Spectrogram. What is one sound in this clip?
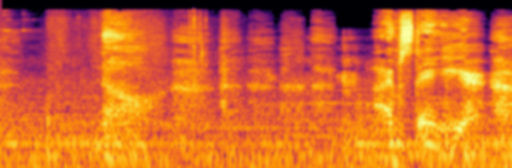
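A man speaks in a strained, pained voice close by.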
